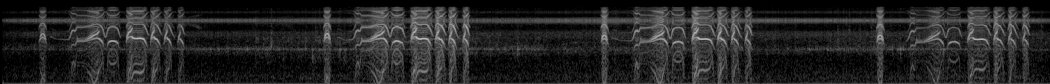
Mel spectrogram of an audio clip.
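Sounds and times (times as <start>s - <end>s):
black-bellied whistling duck calling: 0.4s - 1.9s, 3.2s - 4.7s, 6.0s - 7.6s, 8.8s - 10.4s.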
